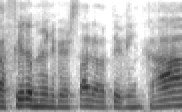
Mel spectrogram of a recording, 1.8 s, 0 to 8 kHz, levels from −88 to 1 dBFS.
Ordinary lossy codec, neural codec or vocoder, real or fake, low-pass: none; codec, 16 kHz, 4 kbps, FreqCodec, smaller model; fake; none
